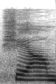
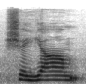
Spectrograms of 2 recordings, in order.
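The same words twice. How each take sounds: First: श्याम said naturally, at normal speed; spoken pronunciation. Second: श्याम drawn out slowly, letter by letter; spelling pronunciation. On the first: Teacher gives the spoken form of श्याम. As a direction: say श्याम the everyday way. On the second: Teacher slowly spells out श्याम. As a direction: sound out श्याम slowly as written. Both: Shown as a demonstration. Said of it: "को श्याम बोलेंगे".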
